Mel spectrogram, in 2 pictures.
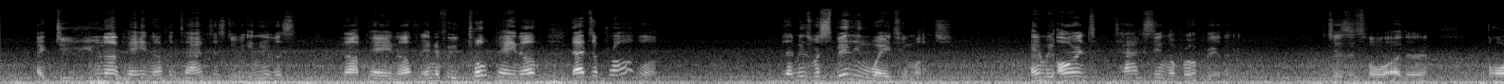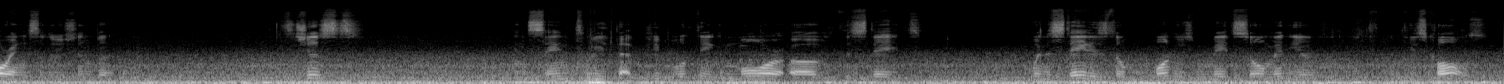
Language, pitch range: English, 85-105 Hz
